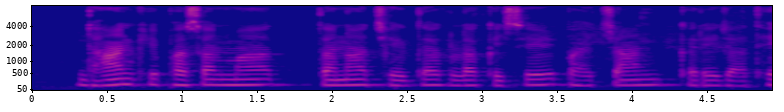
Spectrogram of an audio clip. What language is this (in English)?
Chhattisgarhi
